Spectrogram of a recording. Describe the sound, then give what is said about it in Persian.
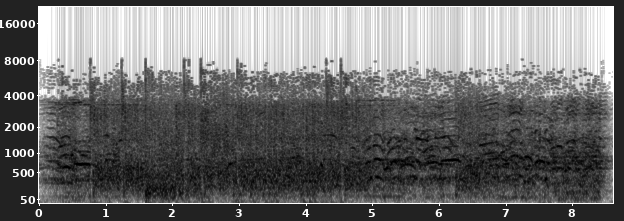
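Repeated sharp bangs and cracks of gunfire ring out during a street clash between security forces with water cannon and protesters throwing stones and grenades in Baghdad, over a loud, agitated crowd, with shouting and chatter filling the scene throughout. “نیروهای امنیتی با ماشین آپاش به سمت معترضین حرکت می‌کنند و پس از پرتاب سنگ و نارنجک از سوی این معترضان صدای شلیک و تیراندازی شنیده می‌شود.”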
